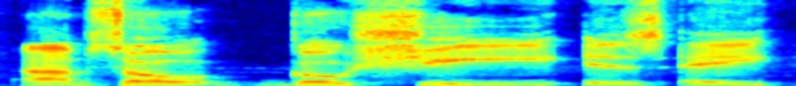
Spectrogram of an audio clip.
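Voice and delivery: usual speaking voice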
